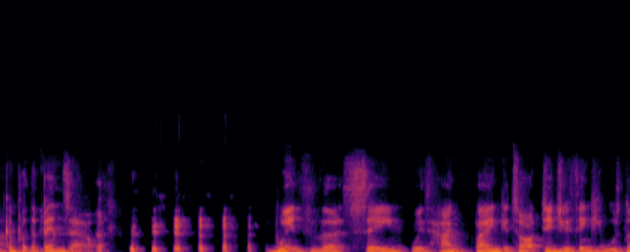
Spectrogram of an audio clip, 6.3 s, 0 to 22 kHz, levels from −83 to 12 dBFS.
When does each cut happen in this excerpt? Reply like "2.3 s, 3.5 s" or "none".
1.1 s, 2.6 s, 4.0 s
